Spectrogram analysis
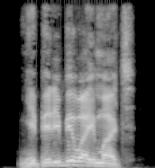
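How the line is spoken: Barking at daughter. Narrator (Russian): Дмитрий Михайлович не упустил возможности рявкнуть на дочь

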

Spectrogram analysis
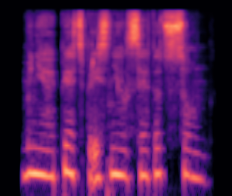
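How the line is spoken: Hoarse mutter. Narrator (Russian): хрипло пробормотала Таня

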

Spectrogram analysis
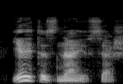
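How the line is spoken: Sighed. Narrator (Russian): вздохнула Катерина Александровна

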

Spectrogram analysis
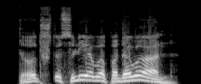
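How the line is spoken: Shout. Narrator (Russian): крикнул он

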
